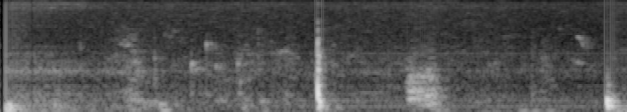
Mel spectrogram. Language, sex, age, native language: Icelandic, female, 12, Polish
